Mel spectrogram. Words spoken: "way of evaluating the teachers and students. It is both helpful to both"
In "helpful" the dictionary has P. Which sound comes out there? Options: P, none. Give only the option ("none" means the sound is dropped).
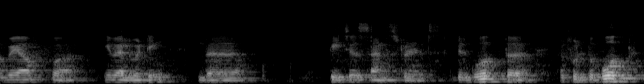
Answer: none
